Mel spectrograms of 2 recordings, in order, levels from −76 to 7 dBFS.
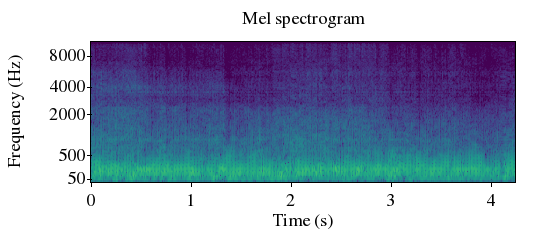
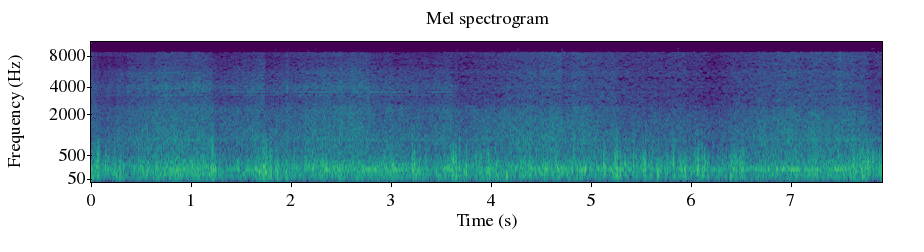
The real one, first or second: second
